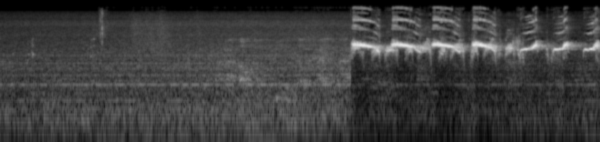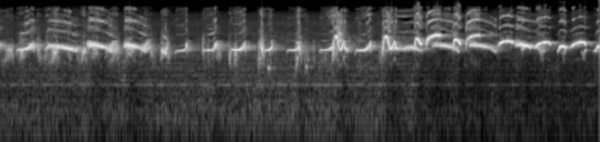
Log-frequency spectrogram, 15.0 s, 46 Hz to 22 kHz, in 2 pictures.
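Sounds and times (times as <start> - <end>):
steady faint hum: 0.0 - 14.9
Chinese hwamei song of loud clear whistled notes at a bird gathering: 4.4 - 14.9.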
